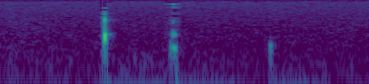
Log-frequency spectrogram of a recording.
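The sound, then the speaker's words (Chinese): Three brief throaty burps, faint and abrupt, are spaced apart over near silence, the first the sharpest and the last the softest. “你的身上有凉风冒出去，哇，排气打嗝。”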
